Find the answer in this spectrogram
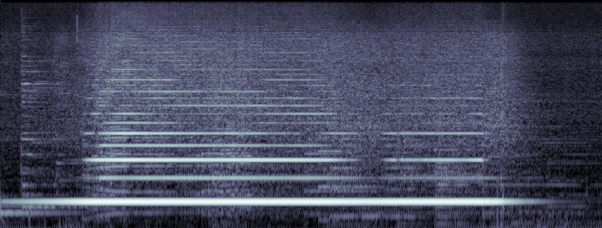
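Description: One long, loud held musical note at a single steady pitch, swelling in over the first second and stopping abruptly about five seconds in, followed by quieter music.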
